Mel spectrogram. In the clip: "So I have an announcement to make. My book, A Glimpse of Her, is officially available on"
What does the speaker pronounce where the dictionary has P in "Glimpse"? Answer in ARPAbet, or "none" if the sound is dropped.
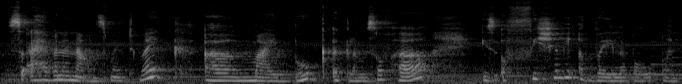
none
